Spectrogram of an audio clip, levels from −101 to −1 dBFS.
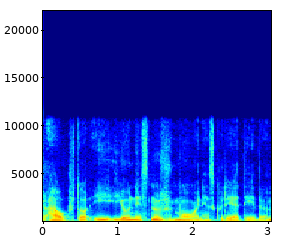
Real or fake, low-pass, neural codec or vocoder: fake; 10.8 kHz; codec, 24 kHz, 0.9 kbps, WavTokenizer, medium speech release version 1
